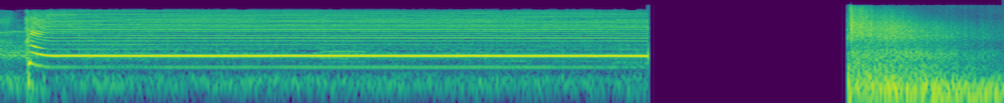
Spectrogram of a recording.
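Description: Football commentator's long, steady goal shout, a single held 'gooool' that is cut off abruptly about six and a half seconds in. After two seconds of silence comes a loud boom sound effect that rumbles away as it fades.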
